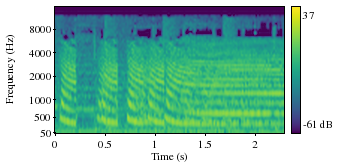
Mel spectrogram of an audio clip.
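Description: A loud, blaring air horn sounds in several harsh, sustained blasts that fill the whole clip, each burst bright and brassy with a slightly wavering pitch.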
